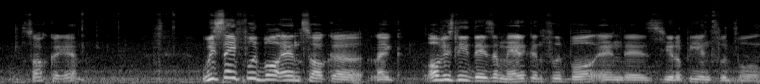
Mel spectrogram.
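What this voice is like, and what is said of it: South African accent. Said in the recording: “your accent is a little bit different than the other ones ... more like a UK, Irish ... accent ... But she was from South Africa”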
